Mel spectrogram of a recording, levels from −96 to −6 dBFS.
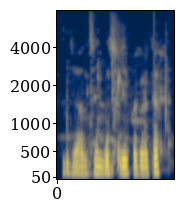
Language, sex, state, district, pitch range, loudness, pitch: Hindi, male, Jharkhand, Jamtara, 115-120 Hz, -21 LUFS, 120 Hz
